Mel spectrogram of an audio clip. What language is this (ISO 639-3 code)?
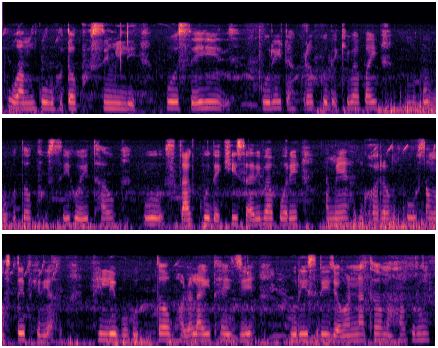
ori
